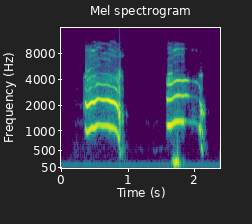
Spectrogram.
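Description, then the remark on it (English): Two loud, drawn-out turkey yelps blown on a mouth diaphragm call, each a raspy, high note that breaks downward at the end, with a brief pause between them and no talking. “If you can get that beginning, that beginning just that, and then what you want to do is drop your jaw to create that yell.”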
